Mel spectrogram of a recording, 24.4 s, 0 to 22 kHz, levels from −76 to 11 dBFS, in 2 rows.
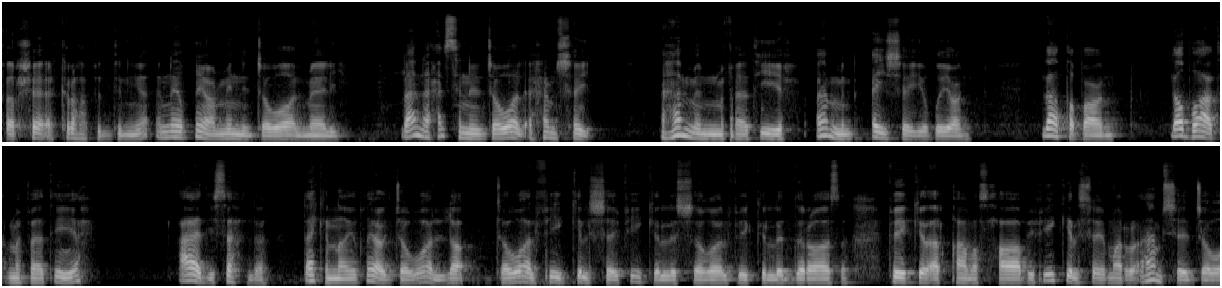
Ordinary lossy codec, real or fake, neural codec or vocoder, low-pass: none; real; none; 14.4 kHz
